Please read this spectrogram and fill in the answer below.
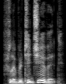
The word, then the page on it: flibbertigibbet: American English; ɚ - ə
